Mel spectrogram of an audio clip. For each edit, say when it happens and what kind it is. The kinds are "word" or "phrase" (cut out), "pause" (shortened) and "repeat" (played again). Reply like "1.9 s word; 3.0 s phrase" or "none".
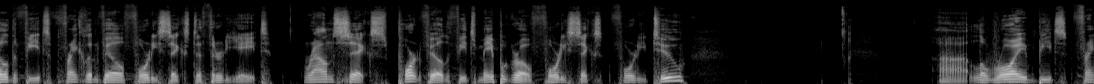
none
